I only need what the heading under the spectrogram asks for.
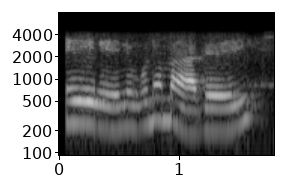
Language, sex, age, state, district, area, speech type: Bodo, female, 18-30, Assam, Chirang, rural, conversation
